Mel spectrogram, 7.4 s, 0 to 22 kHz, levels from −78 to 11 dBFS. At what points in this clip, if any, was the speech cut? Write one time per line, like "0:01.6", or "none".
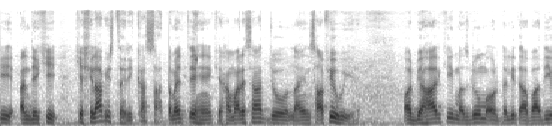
0:02.2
